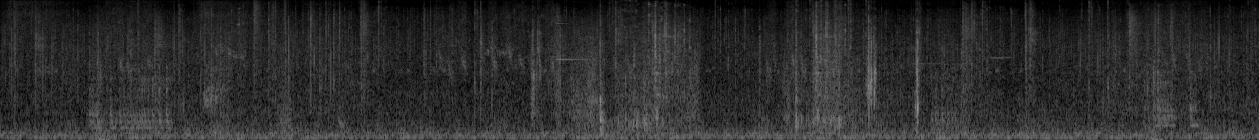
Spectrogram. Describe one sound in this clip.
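A campfire crackles and pops steadily nearby.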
